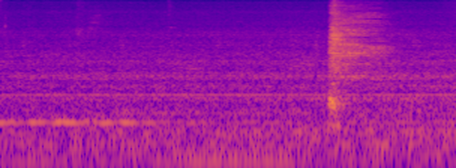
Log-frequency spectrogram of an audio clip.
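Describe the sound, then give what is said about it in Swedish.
Steady low engine rumble and droning hum from inside a moving city bus, with one short sharp burst of a woman coughing partway through and no talking. “När bussen kommer kliver hon på, så Krister gör detsamma.”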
